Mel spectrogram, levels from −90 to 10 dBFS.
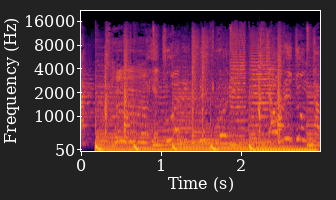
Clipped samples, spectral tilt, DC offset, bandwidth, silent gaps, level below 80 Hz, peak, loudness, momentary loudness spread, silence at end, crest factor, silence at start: under 0.1%; -5 dB/octave; under 0.1%; 15.5 kHz; none; -14 dBFS; 0 dBFS; -13 LUFS; 3 LU; 0 s; 12 dB; 0 s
